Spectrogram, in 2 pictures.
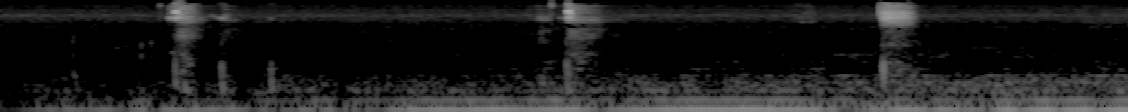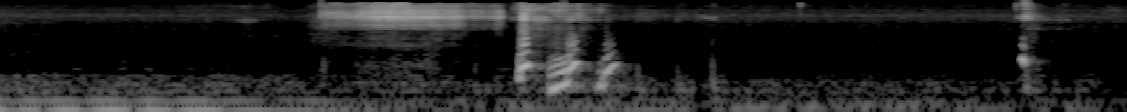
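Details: A sleeping male Cairn Terrier puppy dreaming, giving a quick burst of soft, squeaky yips over low breathing rumble.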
